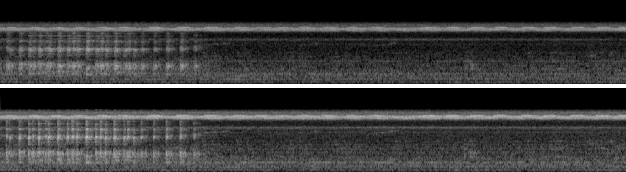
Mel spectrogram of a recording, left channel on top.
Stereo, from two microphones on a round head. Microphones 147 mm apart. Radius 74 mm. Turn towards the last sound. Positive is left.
turn(degrees=-60)  # may be behind; listen again after turning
